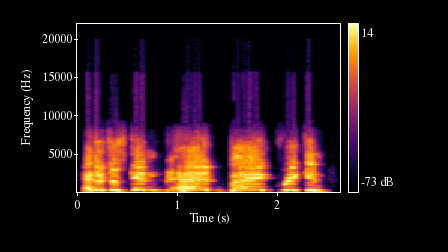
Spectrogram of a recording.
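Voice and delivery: high, loud, screechy scolding; mock yell. Yelling at the hairy-legged woman in the airport, high and loud. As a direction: holler at her like birds are dying. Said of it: "I was like".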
